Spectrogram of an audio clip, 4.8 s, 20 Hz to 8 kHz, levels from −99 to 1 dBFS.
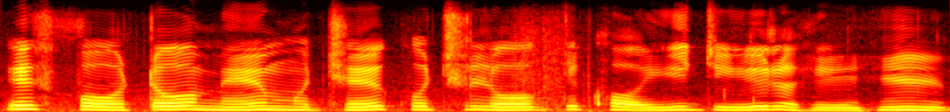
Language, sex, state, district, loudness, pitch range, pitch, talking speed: Hindi, female, Madhya Pradesh, Katni, -18 LUFS, 205-230 Hz, 210 Hz, 125 wpm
